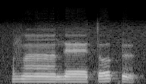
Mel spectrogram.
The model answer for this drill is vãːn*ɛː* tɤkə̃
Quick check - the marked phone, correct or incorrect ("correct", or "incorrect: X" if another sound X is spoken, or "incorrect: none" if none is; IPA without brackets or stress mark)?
correct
